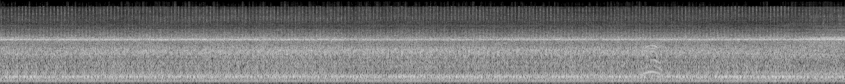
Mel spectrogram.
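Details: Mercedes-Benz OM 502 diesel after major overhaul, first start: even, steady idle with constant beat, no knocks or misses; running smoothly.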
